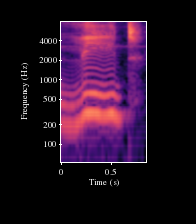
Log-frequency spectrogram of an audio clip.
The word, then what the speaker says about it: lead: नाउ अब इसकी भी दो प्रोनाउंसिएशन है, एक है लीड, ठीक है। इसका ये क्या है? ये लीड नहीं है एक्चुअली, इट्स नॉट लीड।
